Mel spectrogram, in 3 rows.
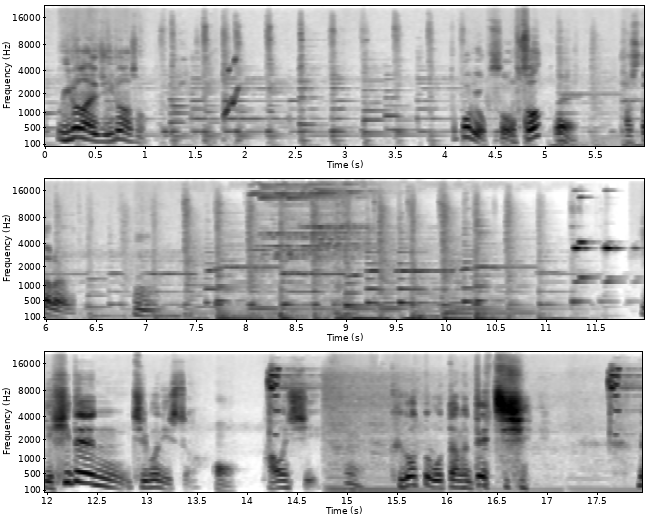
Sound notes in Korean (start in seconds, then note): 11.3 띠링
